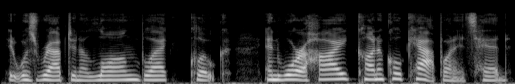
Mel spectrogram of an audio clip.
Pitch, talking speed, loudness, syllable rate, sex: 210 Hz, 200 wpm, -17 LUFS, 4.5 syllables/s, female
